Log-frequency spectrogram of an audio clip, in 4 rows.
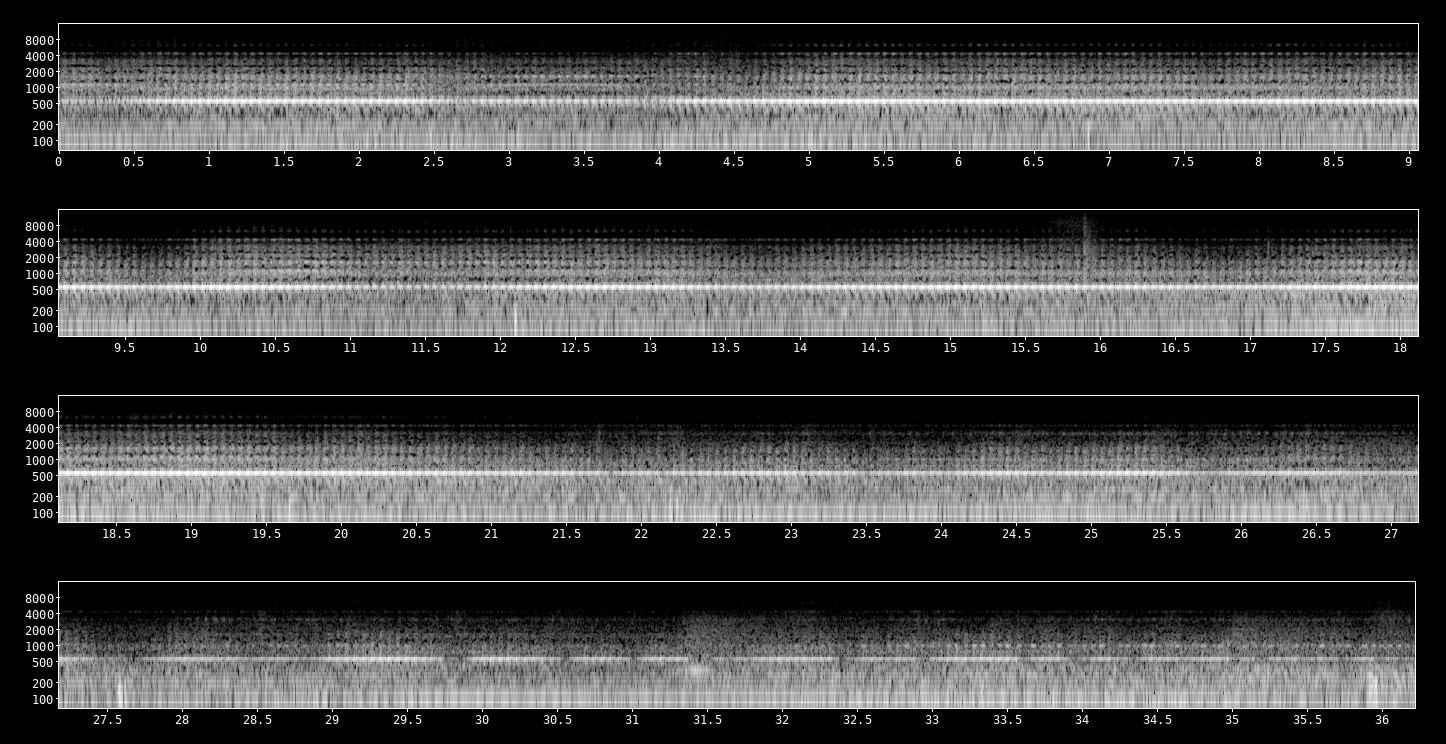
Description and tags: Japan Matsudo Hotel Room Noisy Air Vent
In Matsudo, Japan, the air ventilation of my hotel room made a strange noise for a while.
Recorded with Zoom H2n in MS-Stereo.
Japan, ac, air-conditioner, air-exhaust, airconditioner, exhaust, machine, noise, range-hood, sucking, vent, ventilator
